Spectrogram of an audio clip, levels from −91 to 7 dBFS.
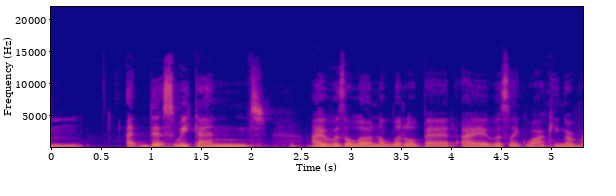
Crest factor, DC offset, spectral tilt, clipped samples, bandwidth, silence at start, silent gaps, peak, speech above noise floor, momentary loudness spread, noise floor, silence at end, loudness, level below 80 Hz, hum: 14 dB; under 0.1%; -5.5 dB/octave; under 0.1%; 14 kHz; 0 s; none; -18 dBFS; 22 dB; 11 LU; -54 dBFS; 0 s; -33 LUFS; -68 dBFS; none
